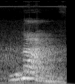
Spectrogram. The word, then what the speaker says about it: knife: The letter K is often silent when it appears at the beginning of a word followed by the letter N. Example, noun, knee, knife. You can see the silent letter K, but it does not represent any sound in the pronunciation of the words I just mentioned.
